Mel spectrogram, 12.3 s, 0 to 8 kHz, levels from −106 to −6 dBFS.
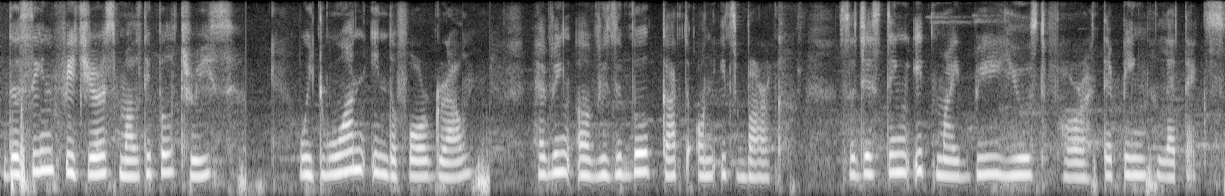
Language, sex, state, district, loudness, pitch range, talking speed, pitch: English, female, Nagaland, Kohima, -18 LUFS, 205-240 Hz, 120 wpm, 225 Hz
